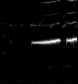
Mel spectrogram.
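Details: Song of a female white-rumped shama used to provoke males to sing: one long, pure, slightly rising whistle, a brief gap, then a second shorter whistle cut off by a sharp note.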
